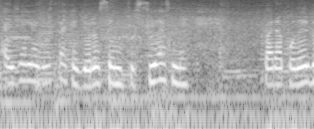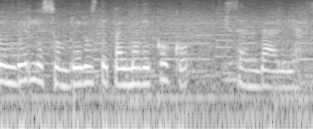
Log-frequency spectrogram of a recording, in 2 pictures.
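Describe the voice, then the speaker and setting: Actress as a quick-talking sweet island girl. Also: medium pitch, steady tone, close to an everyday voice. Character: sweet-mannered, coolly mercenary young island daughter. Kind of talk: comedic film acting. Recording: dull old film soundtrack, music behind.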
